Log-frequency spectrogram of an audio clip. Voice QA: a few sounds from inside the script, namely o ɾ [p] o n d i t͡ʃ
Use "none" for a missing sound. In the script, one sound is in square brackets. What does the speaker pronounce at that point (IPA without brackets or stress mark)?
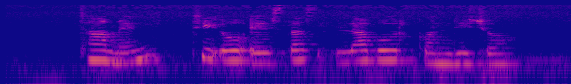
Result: k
